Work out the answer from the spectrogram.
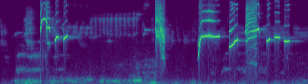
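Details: Lively Oriental magpie-robin song aimed at exciting other magpie-robins' aggression and breeding drive: strident whistles, a harsh raspy burst, then a long steady whistle and rapid chattering notes over a low background murmur.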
